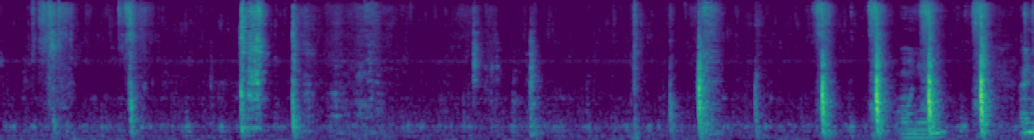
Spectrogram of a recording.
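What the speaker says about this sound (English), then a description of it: "Scallion. You can cut them the size you want to cut them." Knife chopping scallions on a board, a series of sharp close taps at uneven pace that quicken into a rapid burst near the end.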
